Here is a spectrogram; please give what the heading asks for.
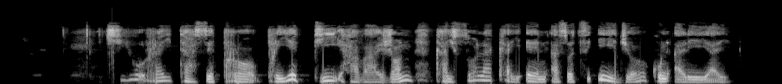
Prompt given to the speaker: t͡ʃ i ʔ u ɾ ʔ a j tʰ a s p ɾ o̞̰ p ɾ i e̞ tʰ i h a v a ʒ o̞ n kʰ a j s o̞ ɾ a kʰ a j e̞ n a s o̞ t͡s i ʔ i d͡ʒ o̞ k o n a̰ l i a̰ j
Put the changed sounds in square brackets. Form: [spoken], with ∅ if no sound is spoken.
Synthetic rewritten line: t͡ʃ i [∅] u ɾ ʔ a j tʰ a s p ɾ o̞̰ p ɾ i e̞ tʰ i h a v a ʒ o̞ n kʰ a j s o̞ [l] a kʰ a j e̞ n a s o̞ t͡s i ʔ i d͡ʒ o̞ k [u] n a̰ l i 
